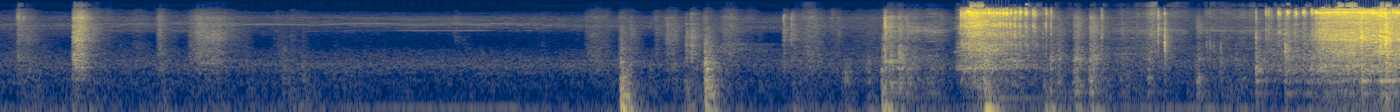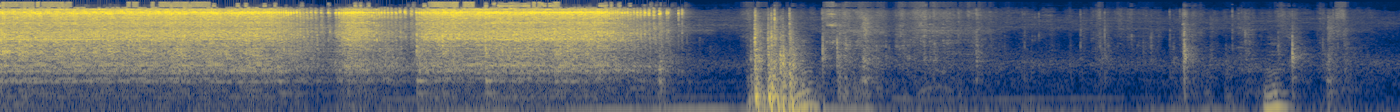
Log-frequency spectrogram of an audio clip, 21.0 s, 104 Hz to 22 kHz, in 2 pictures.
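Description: A socket wrench ratchets while work is done on a Toyota RAV4 engine, giving several short clicking bursts and one longer stretch of ratcheting that rises to a fairly loud, dense chatter, with someone speaking in between.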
